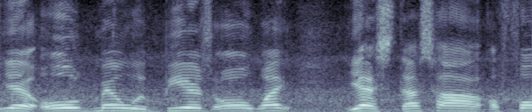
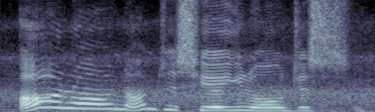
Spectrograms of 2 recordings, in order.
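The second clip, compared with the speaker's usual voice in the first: high, fake-innocent cop voice; mock trooper; 6 semitones higher than usual. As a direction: play the sweet-talking officer. Imitating a state trooper.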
